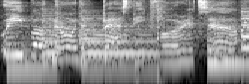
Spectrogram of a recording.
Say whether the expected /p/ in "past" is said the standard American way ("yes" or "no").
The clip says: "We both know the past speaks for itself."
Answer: no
